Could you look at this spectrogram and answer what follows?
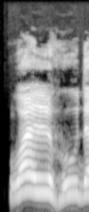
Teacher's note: دا یہاں دیکھیے کھڑی حرکات ہے، تو ہم اسے 2 حرکت کے برابر کھینچ کے پڑھیں گے۔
